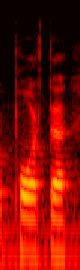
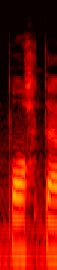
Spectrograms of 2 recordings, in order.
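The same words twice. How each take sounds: First: Second porta with a tapped r; porta, r made with the tongue tip; São Paulo r. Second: First porta as "pohta", r turned to h; porta, h sound before the t; Rio r. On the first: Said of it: "either one of them". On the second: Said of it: "don't know which one to use". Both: Shown as a demonstration.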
